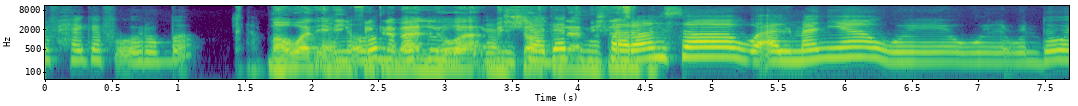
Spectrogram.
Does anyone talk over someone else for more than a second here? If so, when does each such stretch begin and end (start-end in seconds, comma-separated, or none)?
2.0-4.5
